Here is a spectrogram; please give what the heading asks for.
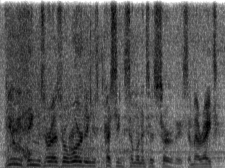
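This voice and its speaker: An actor playing a boastful pirate captain from hell, talking in pirate dialect with a gravelly voice, in a video game. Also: male voice, a little high, animated, quick pace, a little hiss or hum. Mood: swaggering.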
